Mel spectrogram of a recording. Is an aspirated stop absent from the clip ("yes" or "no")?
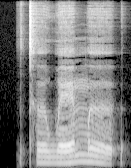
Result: no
